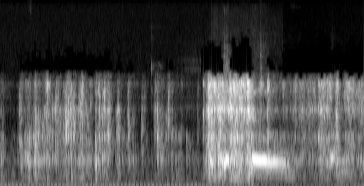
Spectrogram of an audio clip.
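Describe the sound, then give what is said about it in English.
Crackly static hisses over a thin, phone-line-quality connection during a phone call, steady at first and then growing louder for the last stretch, with faint voice-like tones buried in the noise. “Are you out in the wind now? Wind? No, does it sound like I'm windy? Yeah, just a little static.”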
